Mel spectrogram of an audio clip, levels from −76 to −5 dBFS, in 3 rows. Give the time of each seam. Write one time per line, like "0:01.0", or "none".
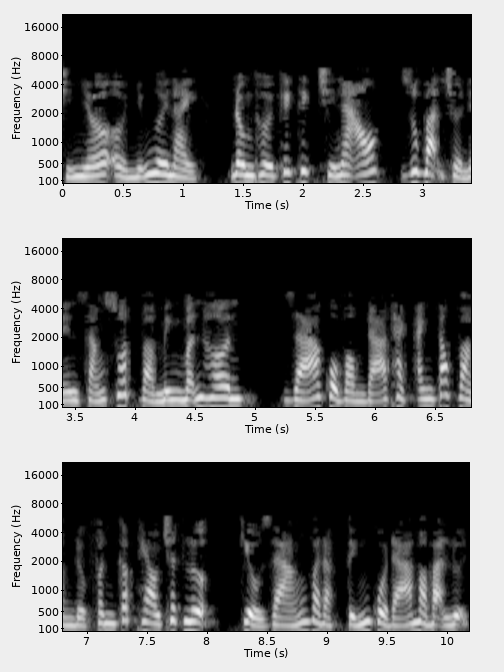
0:05.0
